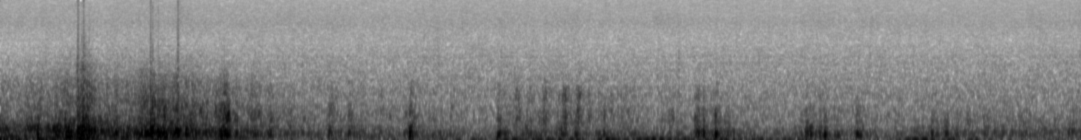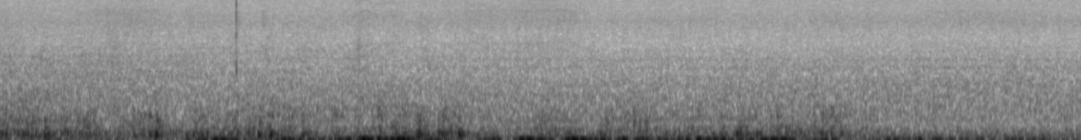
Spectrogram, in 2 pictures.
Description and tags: Frightening sound of lightning.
